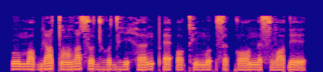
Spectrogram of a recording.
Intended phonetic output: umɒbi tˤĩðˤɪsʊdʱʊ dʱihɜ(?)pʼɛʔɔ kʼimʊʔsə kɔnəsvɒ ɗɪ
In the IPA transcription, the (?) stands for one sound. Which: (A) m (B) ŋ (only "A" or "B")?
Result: B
